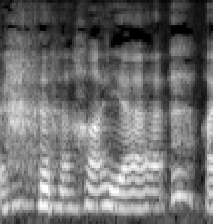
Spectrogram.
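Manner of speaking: ordinary talk, nothing marked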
